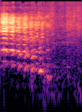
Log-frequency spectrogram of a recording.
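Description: A baby goat lets out a single short, nasal bleat, close and fairly loud, fading within about a second.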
